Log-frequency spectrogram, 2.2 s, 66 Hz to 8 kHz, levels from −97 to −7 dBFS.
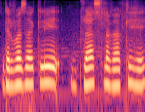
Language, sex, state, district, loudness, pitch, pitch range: Hindi, female, Arunachal Pradesh, Longding, -17 LUFS, 220 Hz, 210-230 Hz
